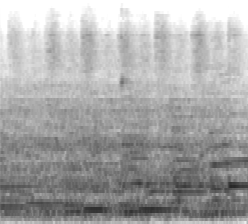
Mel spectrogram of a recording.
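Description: Carousel music playing: held notes that change pitch over a steady beat.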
